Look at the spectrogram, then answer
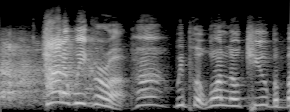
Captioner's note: audience laughing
